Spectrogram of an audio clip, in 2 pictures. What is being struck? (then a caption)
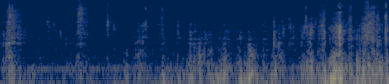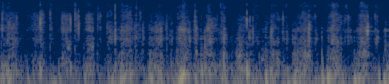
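Leather bifold wallet with papers inside. A small, closed, dark red leather bifold wallet, hollow with bills and receipts inside, is held in both hands, tapped with fingertips and squeezed. It gives a quiet, irregular stream of soft crinkling and rustling over dull, low thumps, with brief, brighter taps scattered throughout.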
